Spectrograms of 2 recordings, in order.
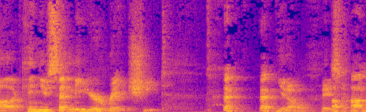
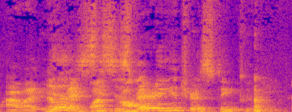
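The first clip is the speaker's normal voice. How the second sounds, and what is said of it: Put-on French accent. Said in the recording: “The French accent just drips off the email.”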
